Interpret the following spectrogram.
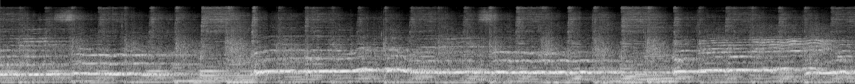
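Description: Congregational worship singing: one sung melody of long held notes over a low, steadily changing accompaniment.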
